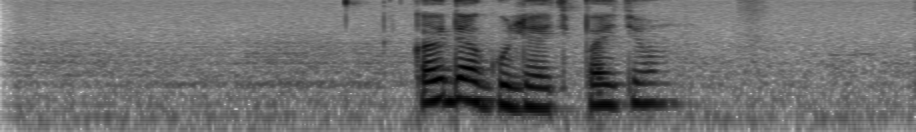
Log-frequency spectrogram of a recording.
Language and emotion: Russian, neutral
